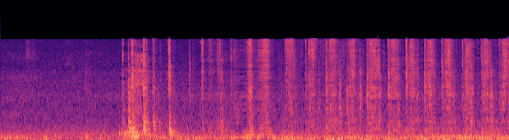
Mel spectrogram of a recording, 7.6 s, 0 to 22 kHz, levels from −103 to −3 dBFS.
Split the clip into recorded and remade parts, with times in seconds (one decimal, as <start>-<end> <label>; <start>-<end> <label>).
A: 0.0-3.5 recorded; 3.5-4.1 remade; 4.1-7.6 recorded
